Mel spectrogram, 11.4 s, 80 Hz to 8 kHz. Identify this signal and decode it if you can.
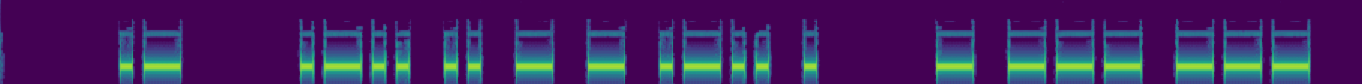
Morse code, heard as a keyed tone, about 12 wpm, 700 Hz. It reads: A LITTLE TOO
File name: Book One / 03-Chapter 3 - 12 WPM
